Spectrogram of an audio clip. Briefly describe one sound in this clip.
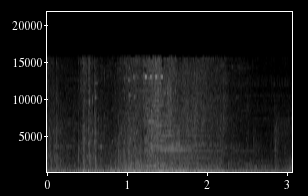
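A video game gun fires at an enemy.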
